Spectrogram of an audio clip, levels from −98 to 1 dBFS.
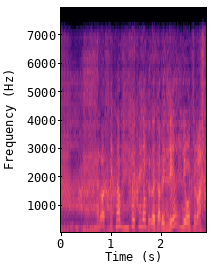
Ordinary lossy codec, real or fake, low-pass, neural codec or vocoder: none; fake; 7.2 kHz; codec, 16 kHz, 0.5 kbps, FreqCodec, larger model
